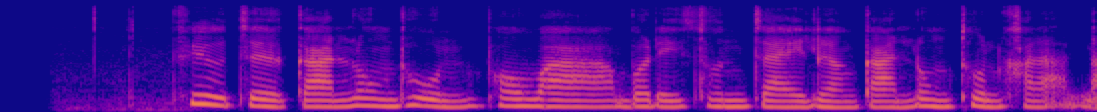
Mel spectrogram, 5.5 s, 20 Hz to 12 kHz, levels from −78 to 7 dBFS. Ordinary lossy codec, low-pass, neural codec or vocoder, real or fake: none; 9.9 kHz; vocoder, 22.05 kHz, 80 mel bands, WaveNeXt; fake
